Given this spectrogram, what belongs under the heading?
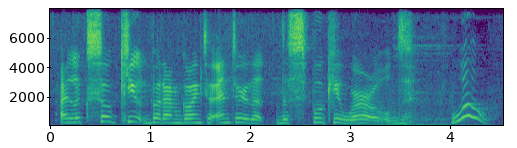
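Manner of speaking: ordinary talk, nothing marked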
